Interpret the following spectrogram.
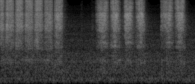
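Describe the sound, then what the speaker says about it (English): A glued wooden music box is sanded by hand in steady back-and-forth strokes, with a soft, rhythmic rasp in three bursts and short pauses between them, close and quiet. "Next, I'll sand the whole thing and soften all the edges."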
